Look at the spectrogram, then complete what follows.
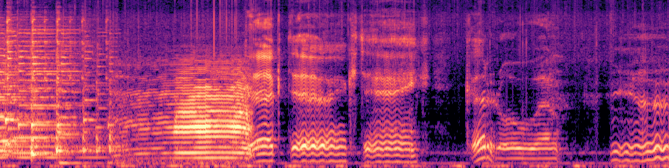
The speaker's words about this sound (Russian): сколько, ты говоришь, она дает молока, эта корова? Три кувшина в день, господин староста. Очень хорошее молоко.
